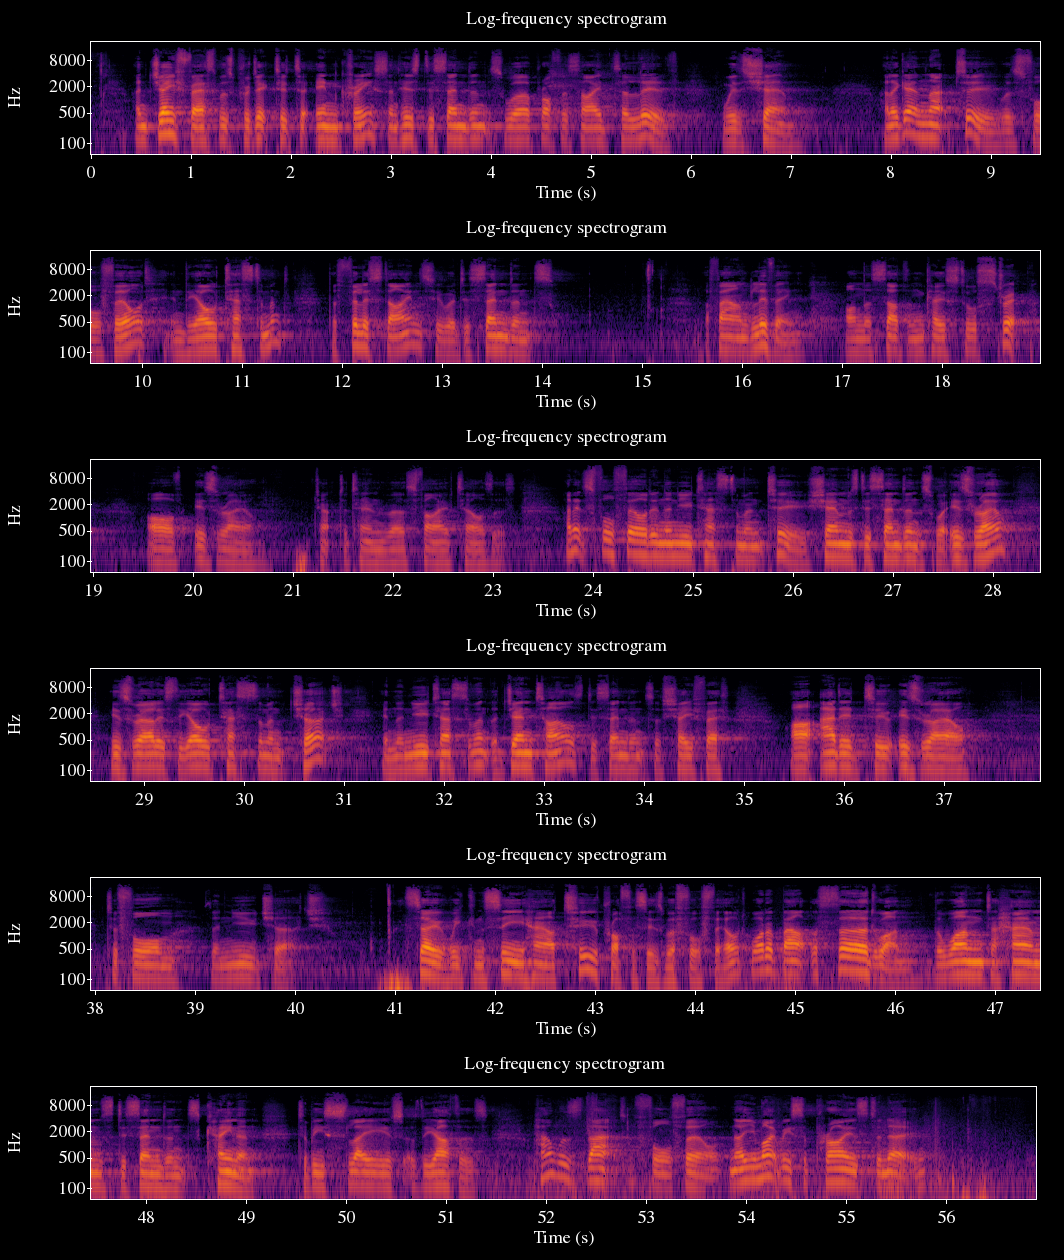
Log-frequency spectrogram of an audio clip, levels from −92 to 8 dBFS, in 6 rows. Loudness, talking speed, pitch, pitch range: -31 LUFS, 125 wpm, 120 Hz, 110-130 Hz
